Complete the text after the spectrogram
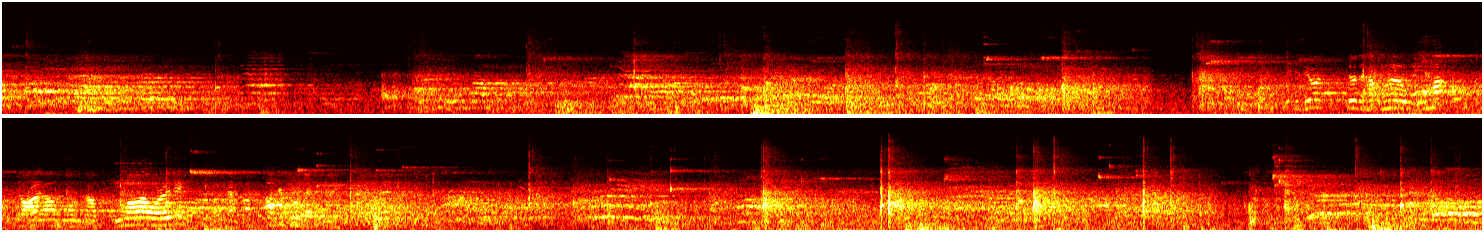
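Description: Shuttlecocks are struck with rackets, with sharp pops echoing in a large hall.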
